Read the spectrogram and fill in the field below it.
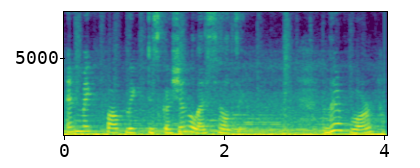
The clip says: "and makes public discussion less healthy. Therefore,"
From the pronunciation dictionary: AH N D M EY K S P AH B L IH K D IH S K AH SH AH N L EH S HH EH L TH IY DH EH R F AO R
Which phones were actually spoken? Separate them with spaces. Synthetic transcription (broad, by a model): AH N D M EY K P AH B L IH K D IH S K AH SH AH N L EH S HH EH L T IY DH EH R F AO R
